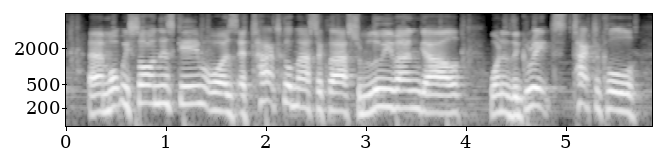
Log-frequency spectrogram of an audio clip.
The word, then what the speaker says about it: Van Gaal: Van Gaal is how you say it, really, that's how you're supposed to say it.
